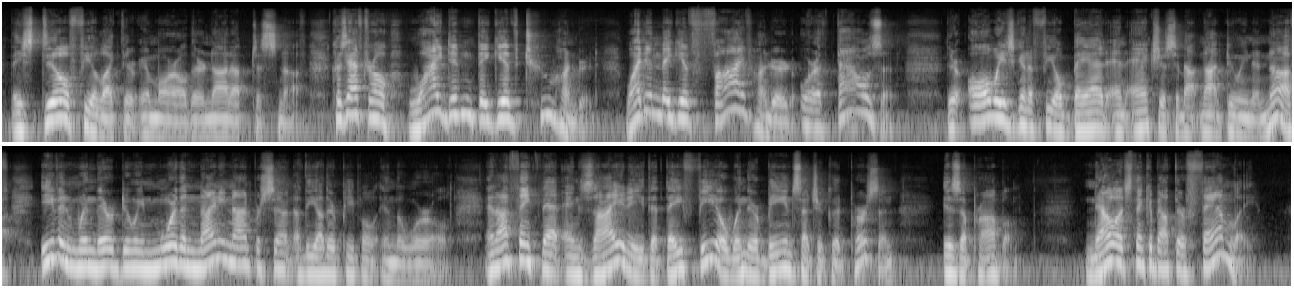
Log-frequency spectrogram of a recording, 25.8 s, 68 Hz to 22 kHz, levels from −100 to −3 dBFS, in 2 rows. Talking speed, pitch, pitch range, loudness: 175 wpm, 130 Hz, 110-170 Hz, -28 LUFS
